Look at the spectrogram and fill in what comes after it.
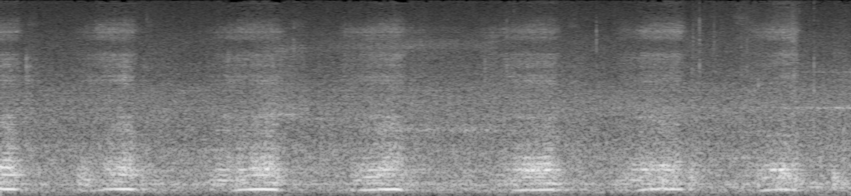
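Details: Sleeping bulldog snoring loudly, six heavy, gravelly snorts rising and falling about every one and a half seconds, each a low throaty rumble followed by a softer breath.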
